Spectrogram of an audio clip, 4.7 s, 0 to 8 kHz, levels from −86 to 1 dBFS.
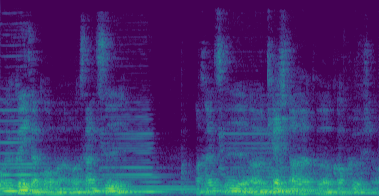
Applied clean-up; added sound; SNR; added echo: none; Bowed string instrument; 8 dB; reverberation time 0.6 s.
